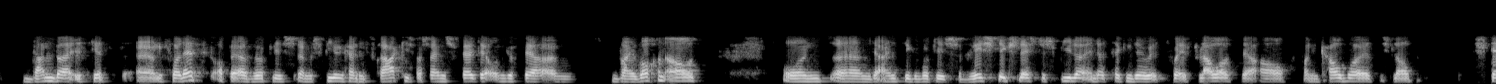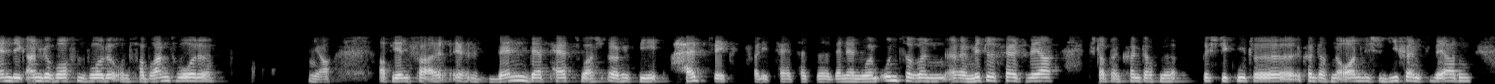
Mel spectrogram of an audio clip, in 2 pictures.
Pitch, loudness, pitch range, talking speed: 145 Hz, -16 LUFS, 135-155 Hz, 165 wpm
